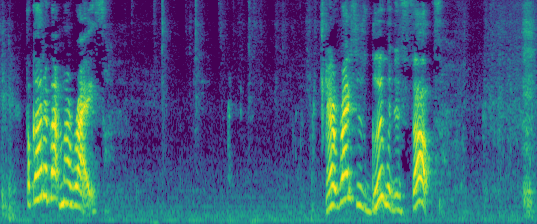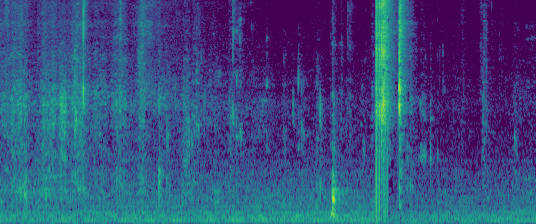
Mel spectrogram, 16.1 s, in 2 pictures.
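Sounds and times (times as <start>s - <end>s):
faint chewing: 7.7s - 16.0s.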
